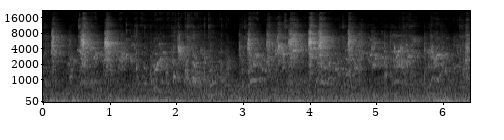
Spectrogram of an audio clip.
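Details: Lovebirds produce a steady stream of shrill, grating squawks and twitters, with several birds apparently calling at once and no quiet break.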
